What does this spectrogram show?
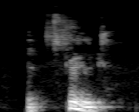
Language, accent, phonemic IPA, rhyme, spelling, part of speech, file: English, Southern England, /əbˈstɹuːd/, -uːd, abstrude, verb, LL-Q1860 (eng)-abstrude.wav
- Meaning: To thrust away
